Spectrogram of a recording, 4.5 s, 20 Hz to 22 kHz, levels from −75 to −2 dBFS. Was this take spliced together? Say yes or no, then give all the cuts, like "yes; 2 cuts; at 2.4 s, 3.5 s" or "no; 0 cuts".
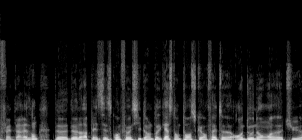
no; 0 cuts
